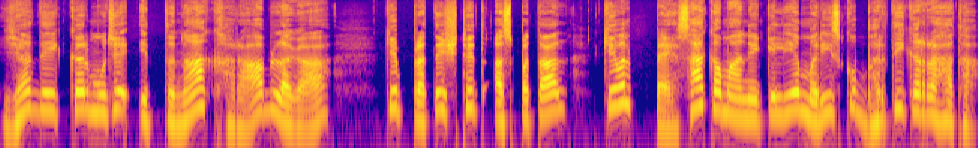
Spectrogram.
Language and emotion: Hindi, disgusted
